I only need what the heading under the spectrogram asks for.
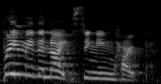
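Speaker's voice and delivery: loud booming order; giant's command. A narrator's reading. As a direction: bark it like a greedy giant. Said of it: "he cried".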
